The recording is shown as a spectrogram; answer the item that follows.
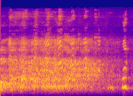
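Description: Sitcom studio audience laughing, a swell of laughter that fades away after about a second and a half. A man starts to speak near the end.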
